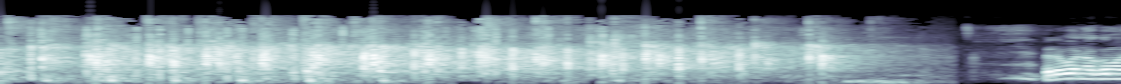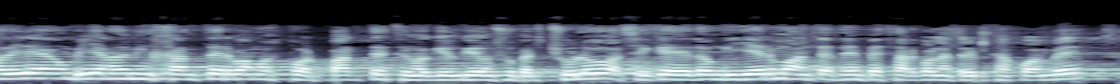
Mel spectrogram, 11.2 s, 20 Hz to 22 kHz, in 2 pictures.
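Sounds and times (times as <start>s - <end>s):
audience clapping: 0.0s - 4.8s
speech: 5.2s - 11.2s.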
